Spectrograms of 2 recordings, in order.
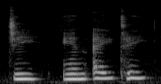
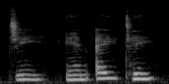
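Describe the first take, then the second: The two takes are said the same way.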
